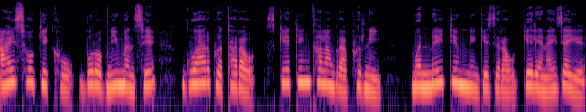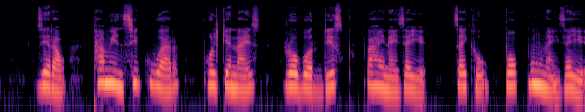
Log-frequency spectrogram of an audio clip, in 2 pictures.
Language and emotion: Bodo, neutral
